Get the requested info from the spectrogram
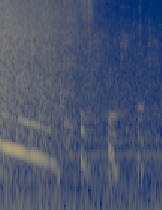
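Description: A loud splash as a body is knocked into a swimming pool, with a long vocal cry falling in pitch over it. After the splash dies away, about a second in, come a few short vocal sounds.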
